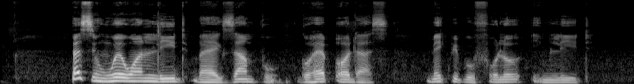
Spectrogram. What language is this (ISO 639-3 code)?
pcm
